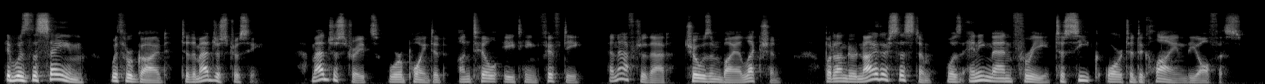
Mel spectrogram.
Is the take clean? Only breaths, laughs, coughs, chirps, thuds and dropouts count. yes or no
yes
